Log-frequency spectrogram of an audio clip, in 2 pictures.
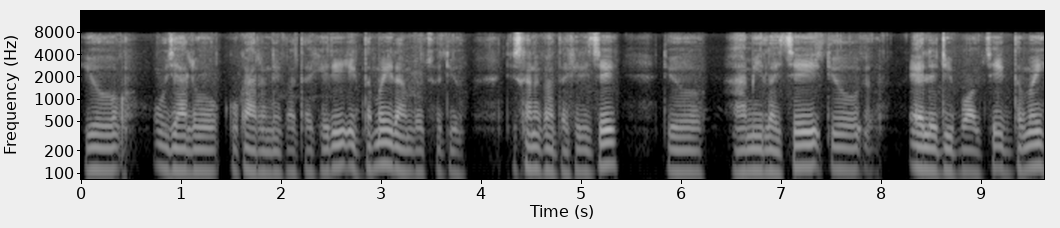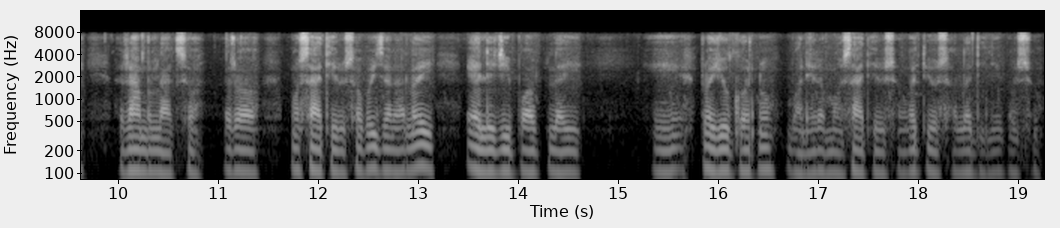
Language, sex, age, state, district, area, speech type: Nepali, male, 45-60, West Bengal, Kalimpong, rural, spontaneous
